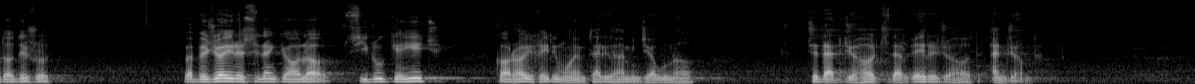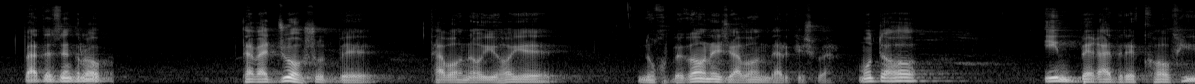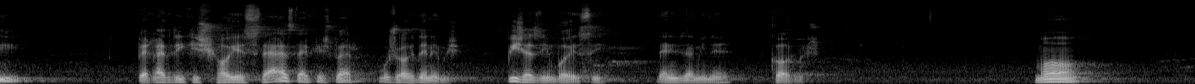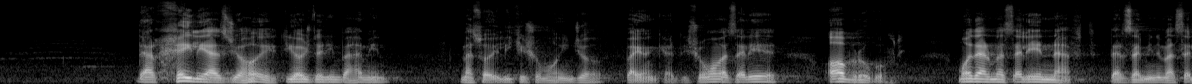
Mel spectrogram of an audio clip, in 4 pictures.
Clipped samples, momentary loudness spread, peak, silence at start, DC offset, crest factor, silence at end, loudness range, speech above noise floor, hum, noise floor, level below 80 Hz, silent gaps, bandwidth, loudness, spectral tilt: under 0.1%; 15 LU; -2 dBFS; 0 s; under 0.1%; 22 dB; 0 s; 7 LU; 36 dB; none; -58 dBFS; -62 dBFS; none; 18.5 kHz; -23 LUFS; -7 dB/octave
